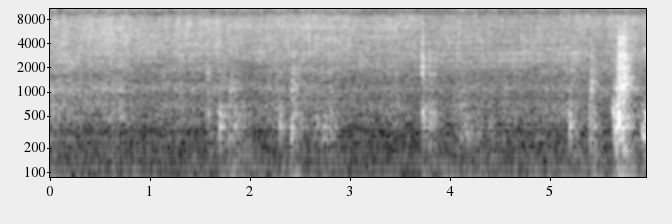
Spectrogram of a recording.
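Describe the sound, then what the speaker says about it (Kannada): Fried okra is stirred into masala frying in a pan, giving a steady close sizzle broken by several scraping stirs and a louder scrape at the end. No one speaks. "ಆ ಬೆಂಡೆಕಾಯಿನ ಇದಕ್ಕೆ ಹಾಕಿ ಚೆನ್ನಾಗಿ ಮಿಕ್ಸ್ ಮಾಡ್ಕೊಳ್ಳಿ"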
